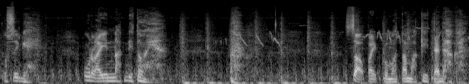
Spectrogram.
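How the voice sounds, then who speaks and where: A man's voice: mid-range voice, normal speed, noisy background, lightly acted. A man playing an anxious stranded castaway who pleads for rescue in a radio drama. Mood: desperate pleading.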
